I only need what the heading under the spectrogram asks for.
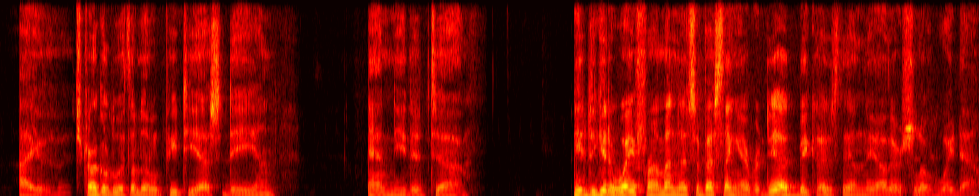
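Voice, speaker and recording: A man's fairly high, somewhat breathy voice with a dark, mellow tone, in a western US accent, at a fairly quick pace with fairly even intonation and long, frequent pauses. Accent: rural western US. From Oregon, rural eastern. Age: 70s. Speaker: war veteran. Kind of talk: interview conversation.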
